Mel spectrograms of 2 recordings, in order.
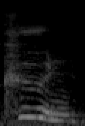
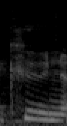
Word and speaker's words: Kuhn: Kuhn.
